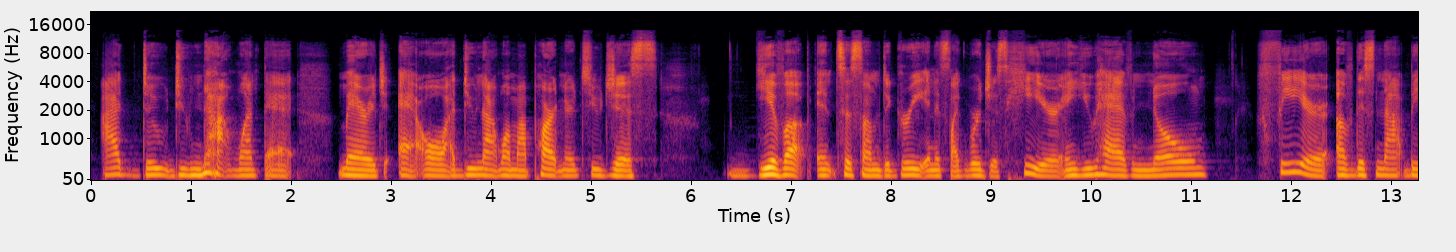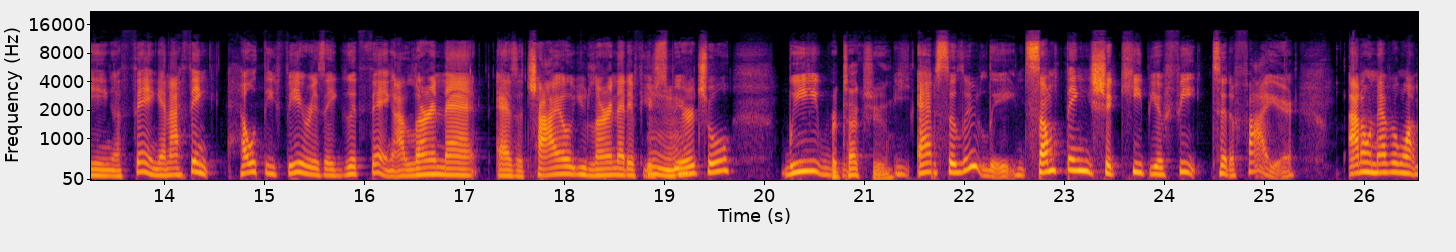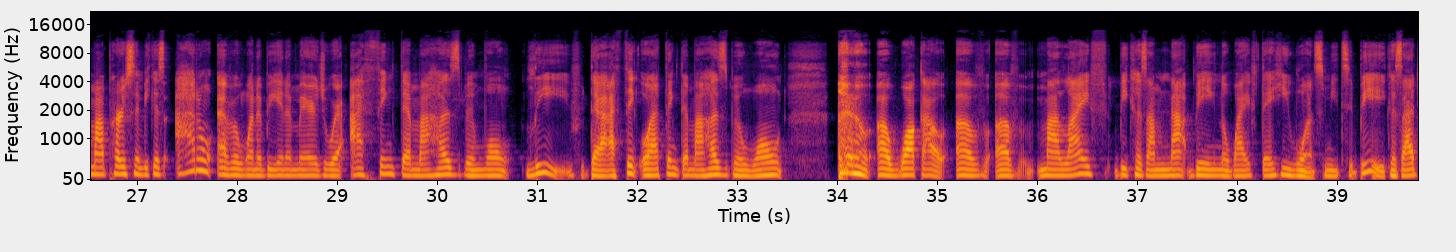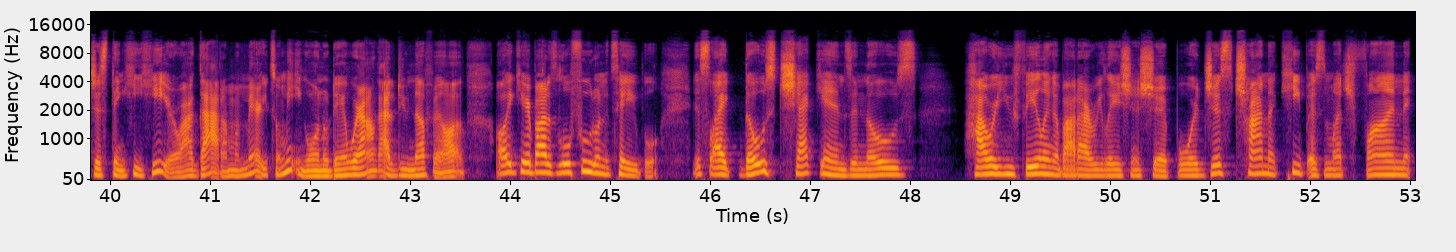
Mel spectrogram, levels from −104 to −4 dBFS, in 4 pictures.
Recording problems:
none

